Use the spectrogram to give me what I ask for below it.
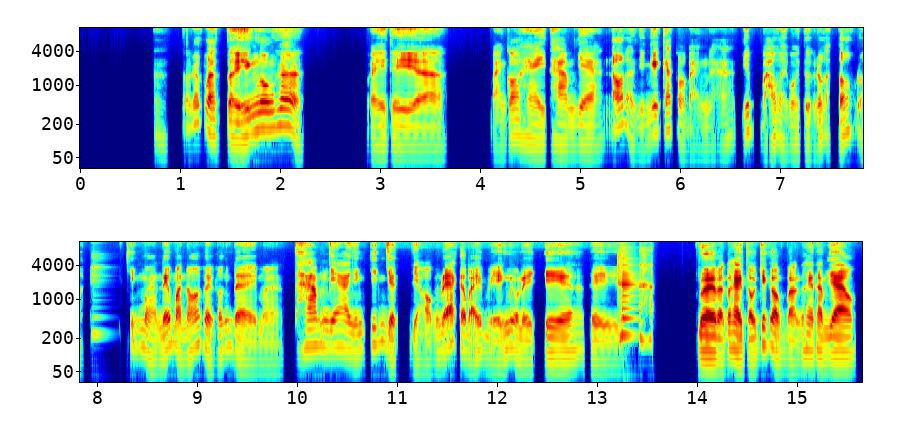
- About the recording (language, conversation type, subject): Vietnamese, podcast, Theo bạn, chúng ta có thể làm gì để bảo vệ biển?
- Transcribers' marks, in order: other background noise; laugh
